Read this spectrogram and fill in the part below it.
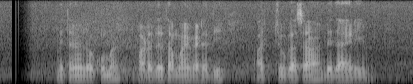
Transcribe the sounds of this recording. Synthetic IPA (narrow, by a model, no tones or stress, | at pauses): met̪ənəlokuməpaɾəd̪ət̪amajʋæɾəd̪ia̰t͡ʃːuɡasaːbed̪aːɦɛɾiːmə̰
